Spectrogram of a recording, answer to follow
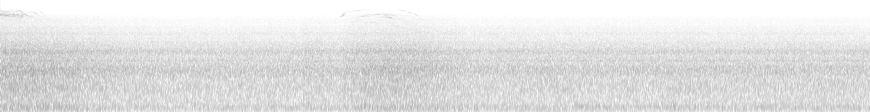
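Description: Near silence: faint steady hiss of room tone, swelling slightly a couple of times.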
